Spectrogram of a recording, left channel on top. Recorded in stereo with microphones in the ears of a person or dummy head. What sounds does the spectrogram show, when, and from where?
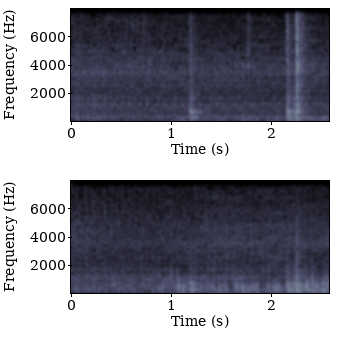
1.2 s a cupboard door: 75° left (ahead or behind)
